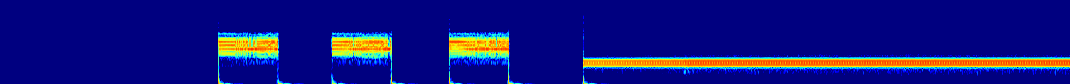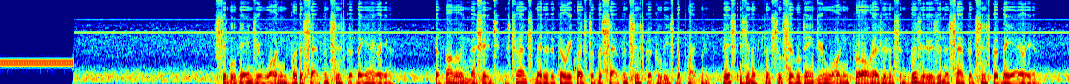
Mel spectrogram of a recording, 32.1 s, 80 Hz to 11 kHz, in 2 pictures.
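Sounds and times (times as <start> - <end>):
digital data tone bursts: 17.2 - 32.0
two-tone attention signal: 18.5 - 32.0.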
